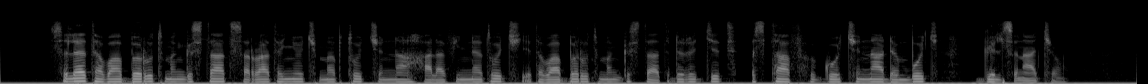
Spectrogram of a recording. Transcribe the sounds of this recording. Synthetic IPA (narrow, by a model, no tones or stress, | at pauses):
sɨlət̪ʰəβabːəɾut̪məŋɡɨst̪ʰat̪sərːat̪ʰəɲːo̞t͡ʃːməβt̪ʰo̞t͡ʃːɨnːahalafinːət̪ʰo̞t͡ʃːjɛ̰t̪ʰəβabːəɾut̪məŋɡɨst̪ʰat̪d̪ɨɾɨd͡ʒːɪt̪ | ʔɨst̪ʰafhɨɡo̞t͡ʃːɨnːad̪əmbo̞t͡ʃː | ɡɨlsʼnat͡ʃːɛw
